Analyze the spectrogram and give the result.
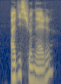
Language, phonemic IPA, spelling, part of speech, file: French, /a.di.sjɔ.nɛl/, additionnel, adjective, Fr-additionnel.ogg
- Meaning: additional (supplemental or added to)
